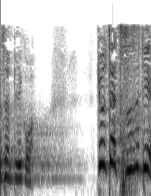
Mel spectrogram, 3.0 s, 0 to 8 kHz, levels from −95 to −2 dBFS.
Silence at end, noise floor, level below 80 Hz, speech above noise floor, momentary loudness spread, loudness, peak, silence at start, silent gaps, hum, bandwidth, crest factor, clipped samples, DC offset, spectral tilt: 0 s; -58 dBFS; -40 dBFS; 47 dB; 11 LU; -13 LUFS; 0 dBFS; 0 s; none; none; 5.8 kHz; 14 dB; under 0.1%; under 0.1%; -10 dB/octave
